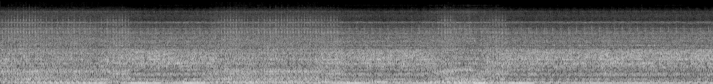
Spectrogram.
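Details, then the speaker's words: 2020 Suzuki Address 125 scooter with drivetrain removed: busy idle with rough, rattly clatter on the engine beat; unknown noise that disappears on throttle is confirmed coming from the engine, not the drivetrain. "Sau khi tháo bộ phận truyền động và khởi động máy kiểm tra thì xác định có tiếng ồn phát ra từ động cơ."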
